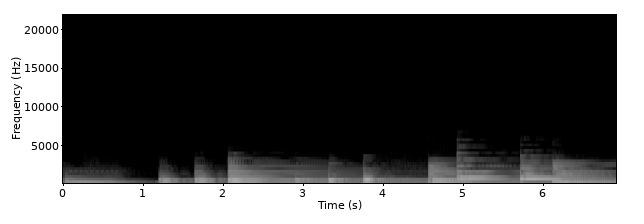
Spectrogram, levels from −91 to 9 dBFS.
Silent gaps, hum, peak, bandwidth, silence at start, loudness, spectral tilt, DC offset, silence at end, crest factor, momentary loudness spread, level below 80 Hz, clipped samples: none; none; -18 dBFS; 5.2 kHz; 0 s; -34 LUFS; -8.5 dB/octave; under 0.1%; 0 s; 16 dB; 14 LU; -60 dBFS; under 0.1%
